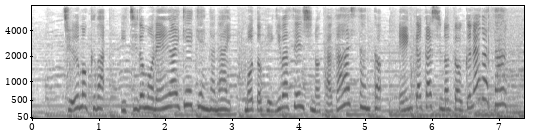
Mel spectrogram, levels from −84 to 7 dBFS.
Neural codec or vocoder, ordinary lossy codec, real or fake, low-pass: none; none; real; none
